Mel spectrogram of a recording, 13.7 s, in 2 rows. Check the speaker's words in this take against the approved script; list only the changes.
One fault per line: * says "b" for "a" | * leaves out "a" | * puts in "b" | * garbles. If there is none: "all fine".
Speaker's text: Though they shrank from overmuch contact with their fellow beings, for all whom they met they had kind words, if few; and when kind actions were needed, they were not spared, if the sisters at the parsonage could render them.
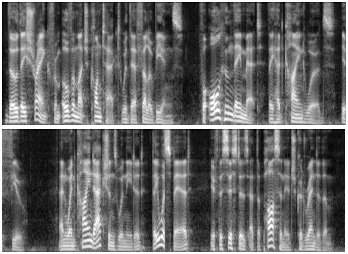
* leaves out "not"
